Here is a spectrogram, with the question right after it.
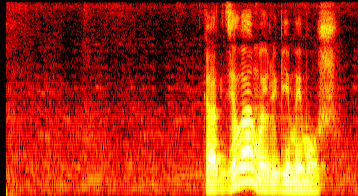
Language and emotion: Russian, positive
